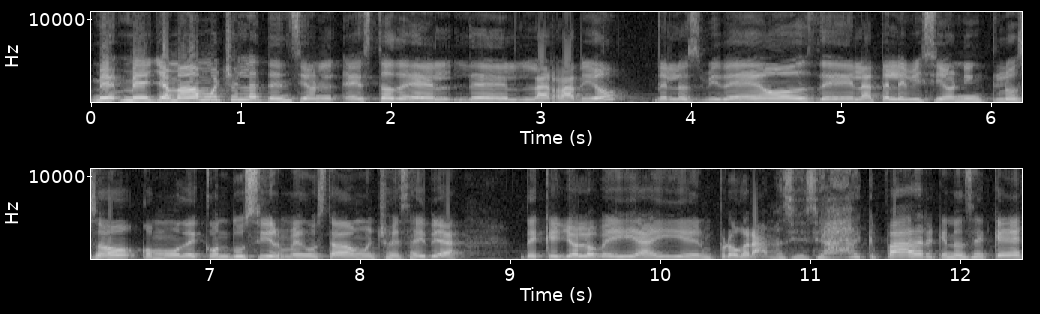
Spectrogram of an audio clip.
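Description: With an unremarkable speaking voice, a woman talks at a fairly high pitch and a moderate pace. Her intonation is lively, and she takes hardly any pauses. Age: 20s. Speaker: primary school teacher. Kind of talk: casual interview.

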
